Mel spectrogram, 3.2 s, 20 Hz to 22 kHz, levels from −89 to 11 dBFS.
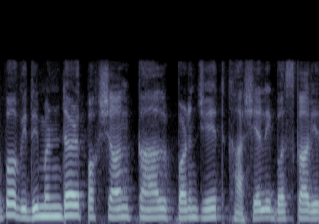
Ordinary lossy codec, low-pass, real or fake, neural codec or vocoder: none; 7.2 kHz; fake; codec, 16 kHz, 1 kbps, X-Codec, HuBERT features, trained on LibriSpeech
